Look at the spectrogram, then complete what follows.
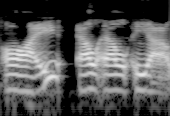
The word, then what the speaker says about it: Triller: It's like Triller, like thriller, but Triller. Triller.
